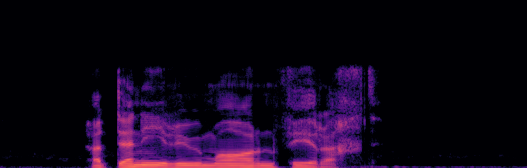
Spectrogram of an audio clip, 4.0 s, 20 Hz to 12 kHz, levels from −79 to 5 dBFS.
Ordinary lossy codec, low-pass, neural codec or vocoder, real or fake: Opus, 64 kbps; 7.2 kHz; codec, 16 kHz, 4 kbps, X-Codec, HuBERT features, trained on LibriSpeech; fake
